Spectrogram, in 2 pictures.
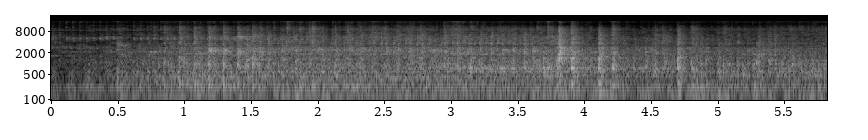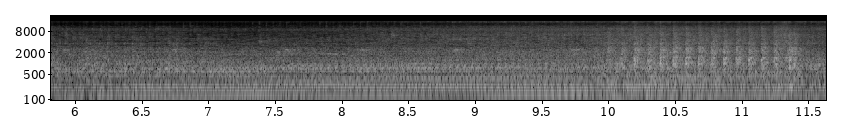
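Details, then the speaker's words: Washing machine spin-dryer running with a loud rough rumbling rattle, caused by a problem with a motor suspension spring on the dryer motor mount, possibly broken, letting the motor wobble. "Oke teman-teman jika kalian mendengarkan bunyi bising seperti yang kita dengar tadi itu di mesin yang ada di belakang saya ini berarti itu menandakan salah satu daripada kaki dia punya spring penahan motor berarti itu ada yang bermasalah atau dengan kata lain kemungkinan ada yang patah teman-teman"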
